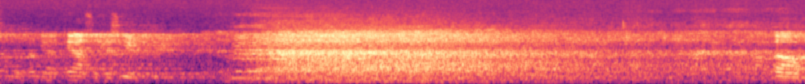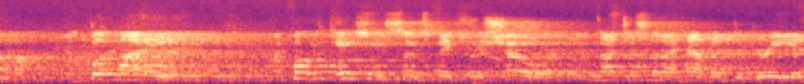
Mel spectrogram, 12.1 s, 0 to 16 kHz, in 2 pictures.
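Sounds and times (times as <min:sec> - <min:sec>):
audience laughing: 0:01.6 - 0:08.1.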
